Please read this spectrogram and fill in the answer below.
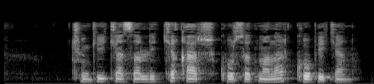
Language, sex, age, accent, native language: Uzbek, male, 25-34, Jizzax, Uzbek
